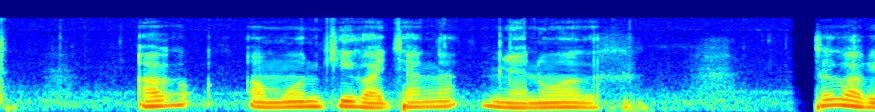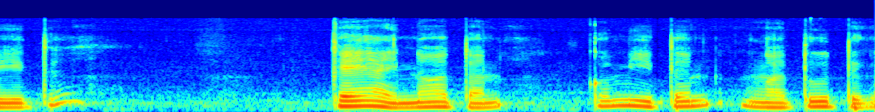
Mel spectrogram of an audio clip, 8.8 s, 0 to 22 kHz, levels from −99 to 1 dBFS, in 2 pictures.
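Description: At 3.95 to 4.09 s comes a burst of packet loss. The receiver stretches the last sound for about 118 ms, fading it toward silence. Then about 120 ms of speech is simply skipped.

At 7.65 to 7.68 s, a short concealed packet loss leaves a brief smear. About 10 ms is patched from the preceding sound, and roughly 20 ms of speech is lost.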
